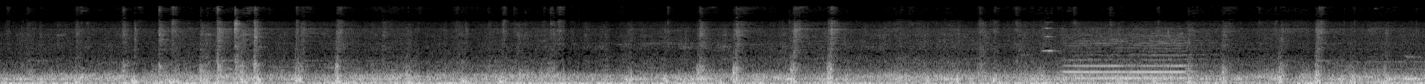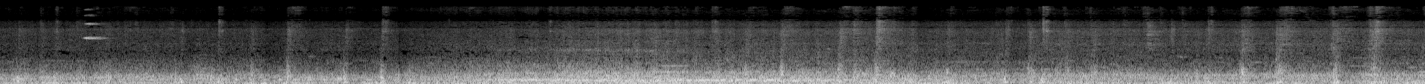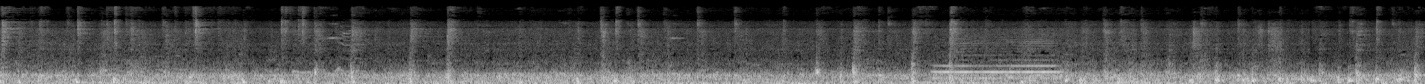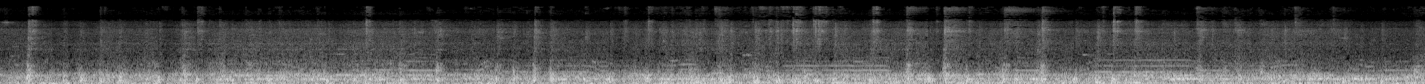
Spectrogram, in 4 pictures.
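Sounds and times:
train rumble with wheel clicks: 0.0s - 57.0s
railway horn blast: 10.4s - 12.4s, 20.4s - 23.1s, 37.7s - 39.4s, 50.5s - 52.2s, 52.8s - 55.7s.

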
